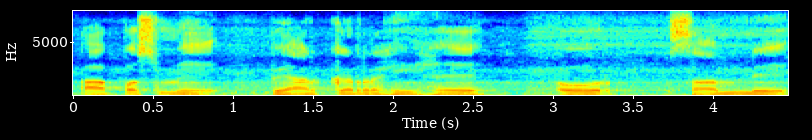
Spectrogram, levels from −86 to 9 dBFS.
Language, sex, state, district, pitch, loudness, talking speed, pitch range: Hindi, male, Gujarat, Gandhinagar, 110 Hz, -16 LUFS, 105 wpm, 105-115 Hz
